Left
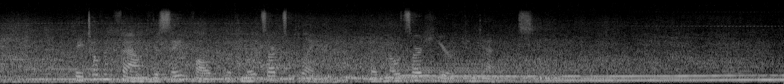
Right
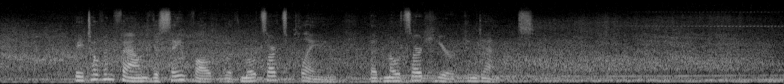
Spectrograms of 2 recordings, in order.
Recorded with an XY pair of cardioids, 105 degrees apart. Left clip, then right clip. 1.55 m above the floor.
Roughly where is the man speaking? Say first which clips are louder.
Right 6 dB; ahead right.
